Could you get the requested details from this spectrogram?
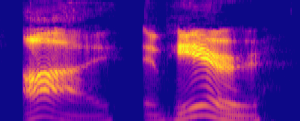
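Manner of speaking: stiff, loud, wooden and forced unnatural delivery. Trying the opening line again after calling it unnatural: even less natural delivery. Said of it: "That sounded way less natural".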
